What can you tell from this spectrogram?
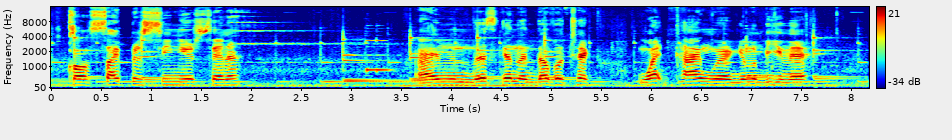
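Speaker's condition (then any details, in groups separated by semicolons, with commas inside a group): Cerebral palsy; needs help with some daily tasks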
